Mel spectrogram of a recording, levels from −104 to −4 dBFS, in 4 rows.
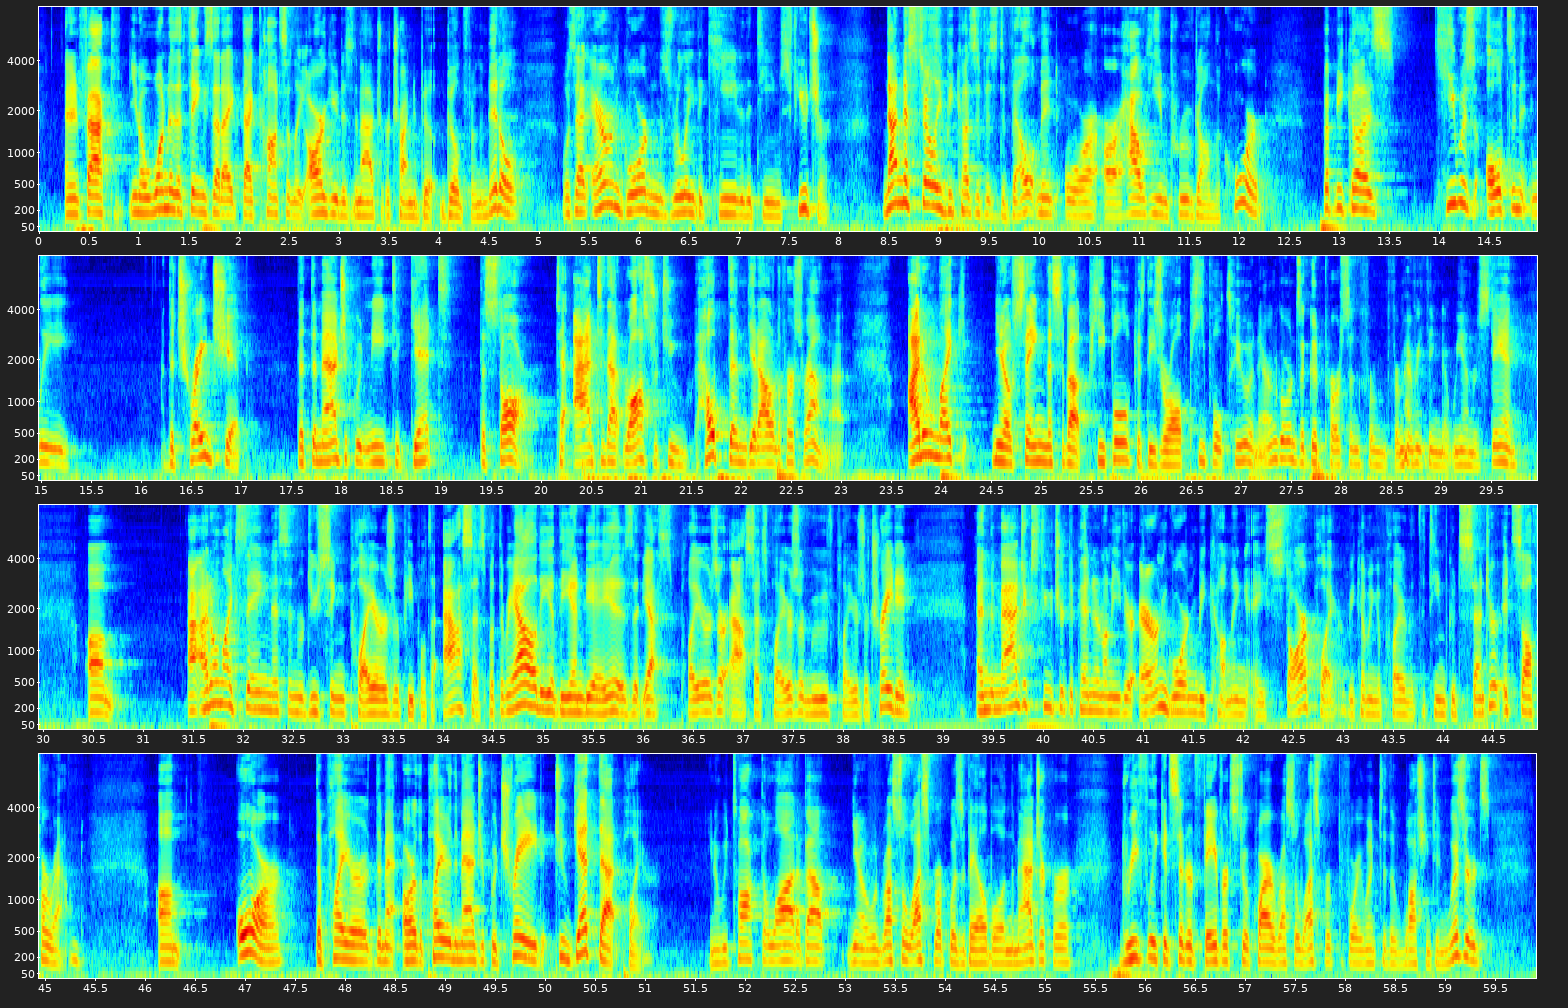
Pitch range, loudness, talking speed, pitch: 145-180 Hz, -27 LUFS, 210 wpm, 160 Hz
